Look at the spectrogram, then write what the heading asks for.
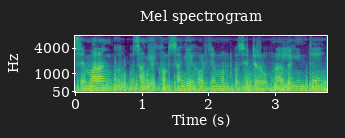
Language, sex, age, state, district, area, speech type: Santali, male, 30-45, Odisha, Mayurbhanj, rural, spontaneous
